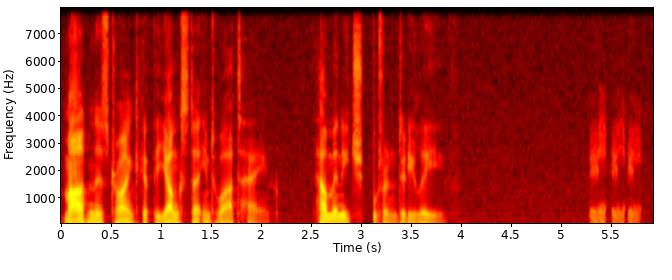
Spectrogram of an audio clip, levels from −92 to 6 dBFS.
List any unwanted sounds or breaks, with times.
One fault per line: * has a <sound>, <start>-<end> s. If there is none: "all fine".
* has a dropout, 3.0-3.1 s
* has a laugh, 5.3-5.8 s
